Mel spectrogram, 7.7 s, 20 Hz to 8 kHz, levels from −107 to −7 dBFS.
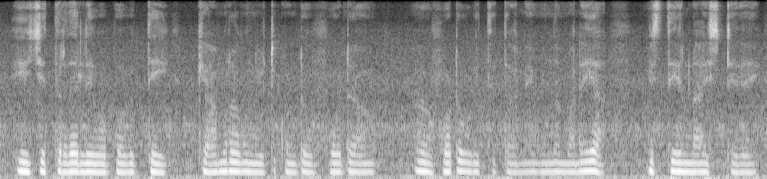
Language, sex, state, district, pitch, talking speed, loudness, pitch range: Kannada, male, Karnataka, Bellary, 145 Hz, 85 wpm, -16 LUFS, 140-150 Hz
